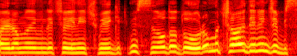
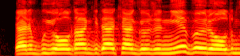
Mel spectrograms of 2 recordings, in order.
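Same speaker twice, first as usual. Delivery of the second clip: ordinary talk, nothing marked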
